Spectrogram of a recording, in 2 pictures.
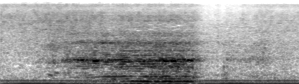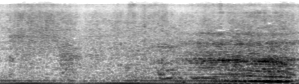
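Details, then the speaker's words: An adult man gives loud, rough, rumbling inspiratory snores with a quieter pause between them, over a low hum, keeping his baby awake; snoring. "Asimismo podemos escuchar Los Fuertes ronquidos del hombre mientras la mujer graba su hijo"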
